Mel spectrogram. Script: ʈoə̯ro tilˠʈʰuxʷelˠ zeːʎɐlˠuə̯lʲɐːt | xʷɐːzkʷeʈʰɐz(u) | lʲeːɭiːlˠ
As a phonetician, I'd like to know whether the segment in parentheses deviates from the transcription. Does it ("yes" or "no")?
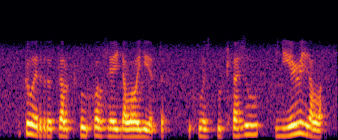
no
